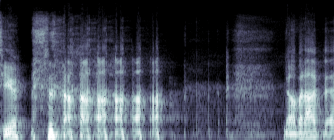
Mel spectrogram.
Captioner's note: both laugh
